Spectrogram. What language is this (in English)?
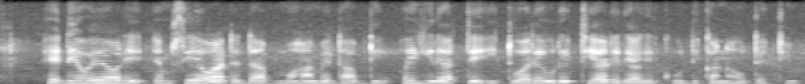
Kikuyu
